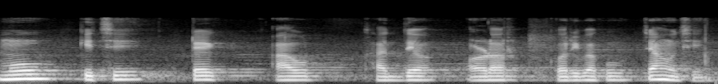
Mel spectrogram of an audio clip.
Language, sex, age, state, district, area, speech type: Odia, male, 18-30, Odisha, Jajpur, rural, read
